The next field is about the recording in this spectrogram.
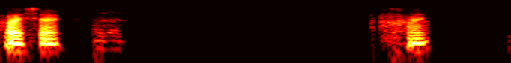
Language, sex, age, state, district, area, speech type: Assamese, male, 18-30, Assam, Dibrugarh, urban, conversation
